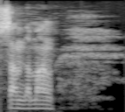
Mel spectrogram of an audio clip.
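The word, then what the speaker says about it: Saint-Domingue: island which had been Santo Domingo um sandong so the same St Dominic but uh just pronounced in French sandong quickly this French Colony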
